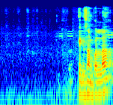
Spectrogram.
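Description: Faint scratching of a pen or stylus, then a man's voice starts speaking about one and a half seconds in.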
